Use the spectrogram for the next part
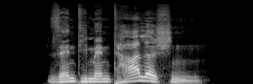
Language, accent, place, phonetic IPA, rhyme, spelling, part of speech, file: German, Germany, Berlin, [zɛntimɛnˈtaːlɪʃn̩], -aːlɪʃn̩, sentimentalischen, adjective, De-sentimentalischen.ogg
- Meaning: inflection of sentimentalisch: 1. strong genitive masculine/neuter singular 2. weak/mixed genitive/dative all-gender singular 3. strong/weak/mixed accusative masculine singular 4. strong dative plural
